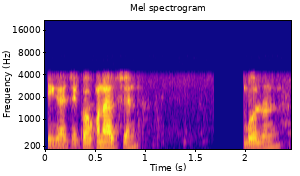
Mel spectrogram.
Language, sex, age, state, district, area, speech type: Bengali, male, 45-60, West Bengal, Dakshin Dinajpur, rural, conversation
